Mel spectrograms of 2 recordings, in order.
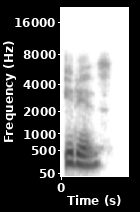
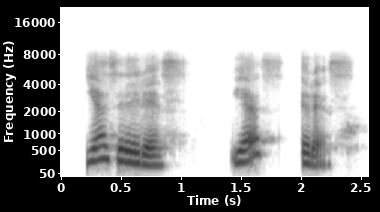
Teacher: Entonces, la T se convierte en R y decimos it is.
